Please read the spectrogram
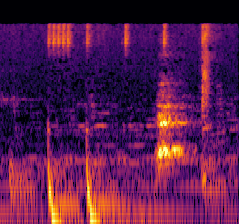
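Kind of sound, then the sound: animal, dog barking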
